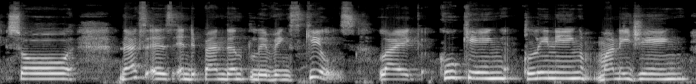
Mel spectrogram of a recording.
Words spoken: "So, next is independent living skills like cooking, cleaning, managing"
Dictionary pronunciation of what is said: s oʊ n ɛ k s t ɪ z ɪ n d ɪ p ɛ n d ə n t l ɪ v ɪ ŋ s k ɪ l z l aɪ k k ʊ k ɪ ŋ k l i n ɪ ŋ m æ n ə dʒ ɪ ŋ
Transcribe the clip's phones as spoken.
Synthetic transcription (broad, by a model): s oʊ n ɛ k s t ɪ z ɪ n d ɪ p ɛ n d ə n t l ɪ v ɪ ŋ s k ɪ l s l aɪ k k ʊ k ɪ ŋ k l i n ɪ ŋ m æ n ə dʒ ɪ ŋ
